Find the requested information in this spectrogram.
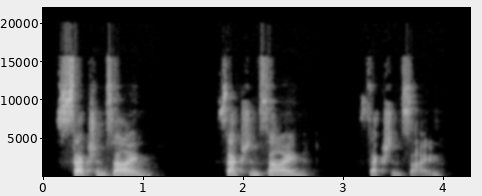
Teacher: We are stressing syllable number one. · Syllable number two has a schwah. Short quick reduced. And then we have secondary stress on sign with that long I section sign.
